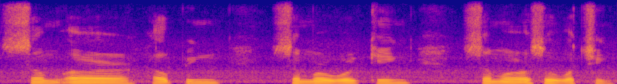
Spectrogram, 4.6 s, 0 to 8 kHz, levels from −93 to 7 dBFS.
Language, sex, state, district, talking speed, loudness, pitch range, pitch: English, male, Nagaland, Dimapur, 130 wpm, -16 LUFS, 115-135 Hz, 120 Hz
